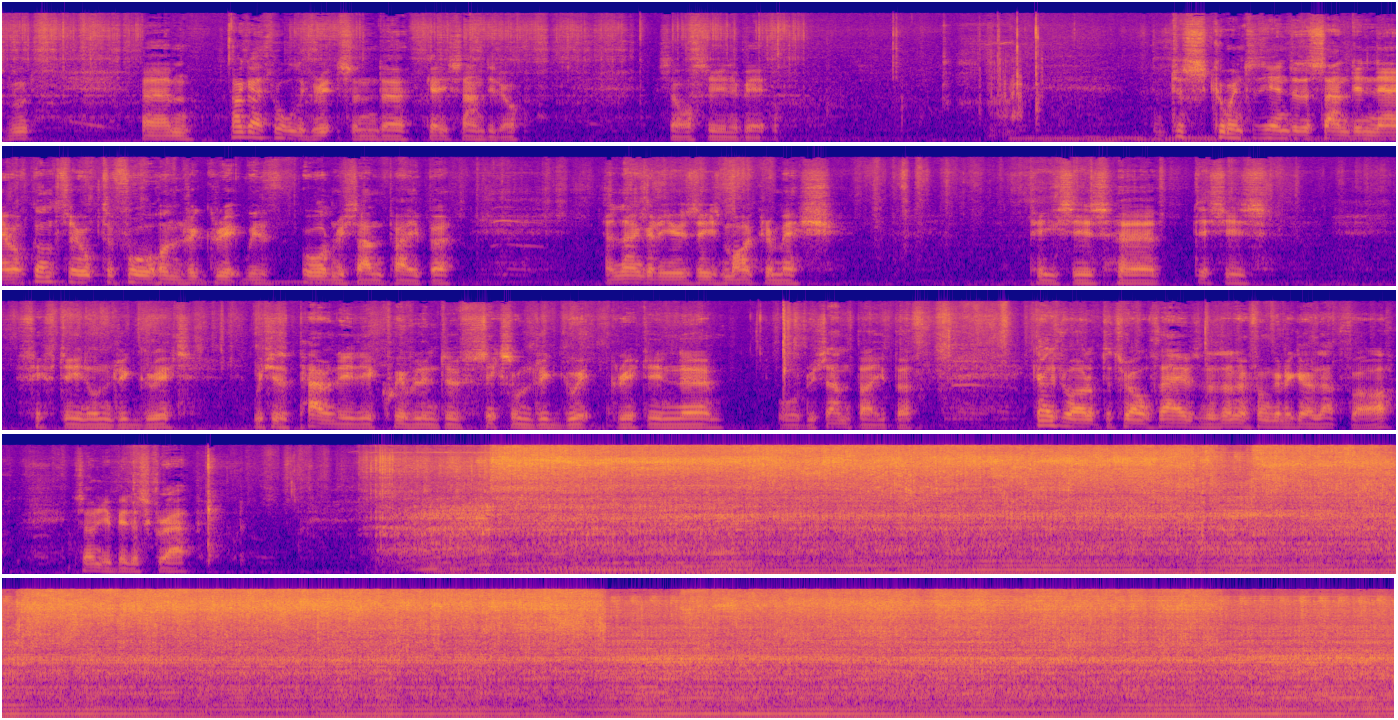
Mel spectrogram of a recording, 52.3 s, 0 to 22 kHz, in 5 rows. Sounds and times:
Inside, small room: 0.0s - 52.2s
Speech: 1.0s - 4.0s, 4.9s - 5.8s, 8.6s - 13.9s, 15.0s - 16.8s, 18.2s - 20.0s, 21.0s - 27.8s, 28.6s - 32.9s.

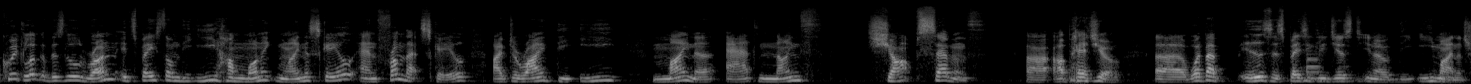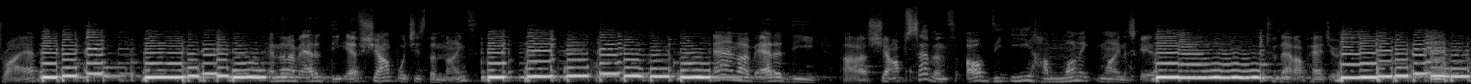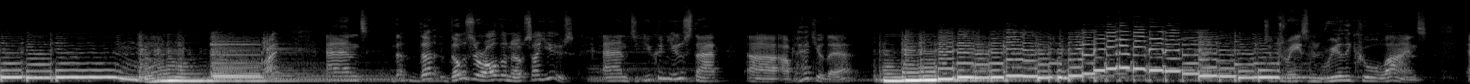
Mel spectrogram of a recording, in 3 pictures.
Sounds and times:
Speech: 0.0s - 15.1s, 17.4s - 19.5s, 21.8s - 26.3s, 27.3s - 28.2s, 32.1s - 38.0s, 42.1s - 44.1s.

